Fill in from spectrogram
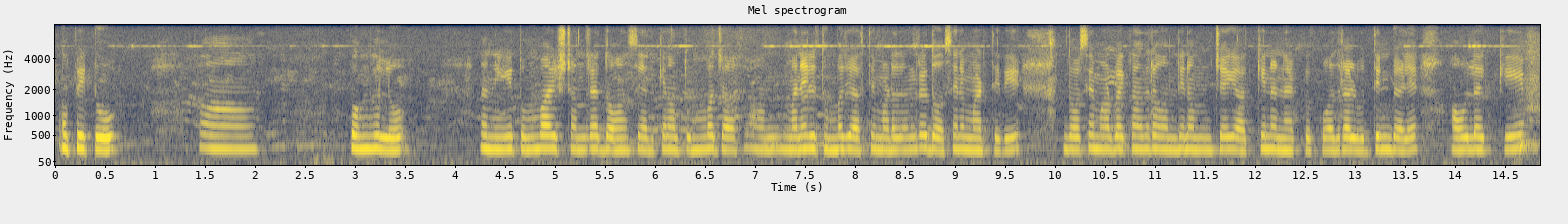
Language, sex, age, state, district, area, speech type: Kannada, female, 30-45, Karnataka, Vijayanagara, rural, spontaneous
